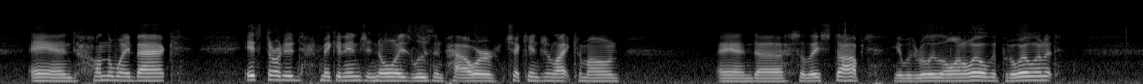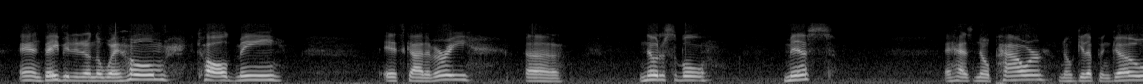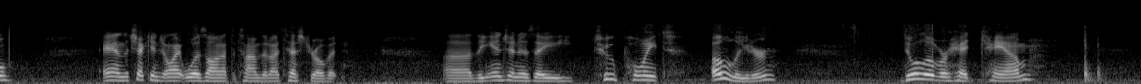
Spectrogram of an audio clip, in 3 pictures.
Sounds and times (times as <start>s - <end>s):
Speech: 0.3s - 1.8s, 2.5s - 6.2s, 7.2s - 10.6s, 11.6s - 14.3s, 15.2s - 17.1s, 17.8s - 18.6s, 19.3s - 19.8s, 20.9s - 23.0s, 23.9s - 26.3s, 27.3s - 30.6s, 31.9s - 33.3s.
